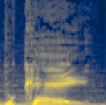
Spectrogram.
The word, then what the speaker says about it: Bucket: All right, through your text, it's pronounced bouquet. Bucket.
